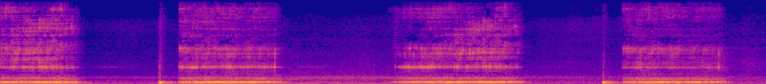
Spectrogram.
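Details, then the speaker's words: Soft, buzzy rasping snores from a sleeping kitten, about four even breaths in ten seconds with quiet pauses between; ordinary snoring. "Who on earth is snoring? I can't quite fall asleep."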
